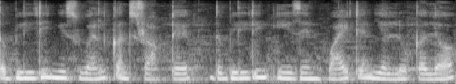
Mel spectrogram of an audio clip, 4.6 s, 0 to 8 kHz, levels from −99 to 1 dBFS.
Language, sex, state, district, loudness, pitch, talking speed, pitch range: English, female, Assam, Kamrup Metropolitan, -15 LUFS, 210 Hz, 155 wpm, 195-225 Hz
